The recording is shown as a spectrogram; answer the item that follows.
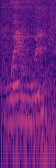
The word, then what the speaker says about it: Hammerle: So the Hammerle is pronounced Hammerle. The way I remember this is to say way. So takes some time getting used to.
